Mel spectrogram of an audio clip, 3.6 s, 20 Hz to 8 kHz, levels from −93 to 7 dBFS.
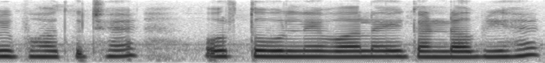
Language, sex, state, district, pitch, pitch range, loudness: Hindi, female, Uttar Pradesh, Lalitpur, 235 Hz, 235-245 Hz, -13 LUFS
